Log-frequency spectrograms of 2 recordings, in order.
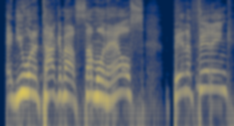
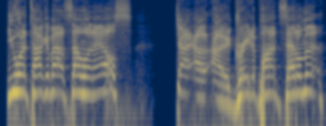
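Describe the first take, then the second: First: Angry rant. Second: Angry shout. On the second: Angry rant at her. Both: Real, not acted.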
